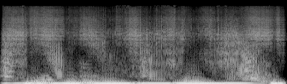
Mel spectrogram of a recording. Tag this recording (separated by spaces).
Bass Dark Evil FX Neuro Neurofunk Talking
